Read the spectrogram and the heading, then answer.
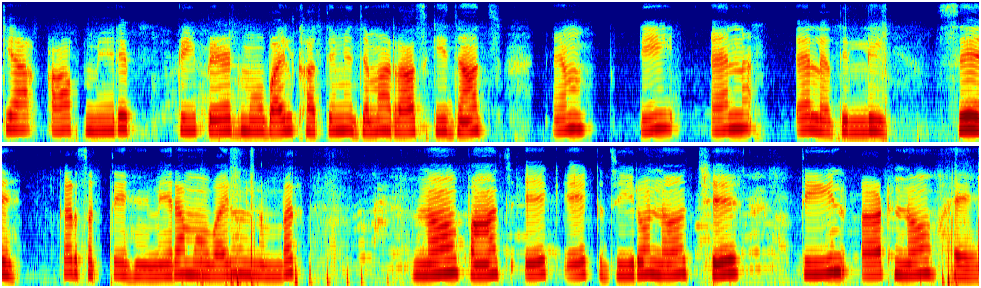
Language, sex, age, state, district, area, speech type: Hindi, female, 30-45, Uttar Pradesh, Sitapur, rural, read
